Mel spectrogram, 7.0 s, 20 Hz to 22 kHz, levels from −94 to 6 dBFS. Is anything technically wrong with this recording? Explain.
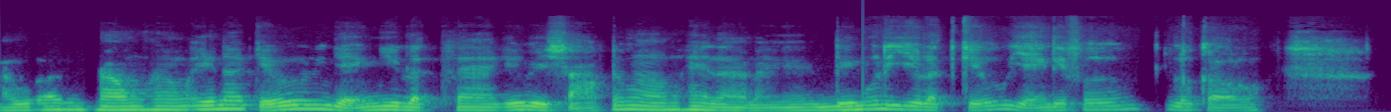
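Yes. From 4.31 s to the end at 6.96 s, the speech turns thin, bright and sibilant, with the treble about 11 dB stronger at 10 kHz than at 1 kHz. This is pre-emphasis left on: the treble lift, consistent with a J.17 curve, was never followed by its matching de-emphasis cut.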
